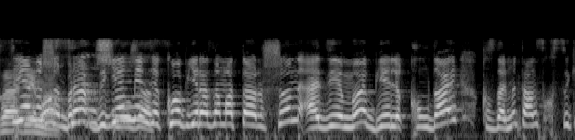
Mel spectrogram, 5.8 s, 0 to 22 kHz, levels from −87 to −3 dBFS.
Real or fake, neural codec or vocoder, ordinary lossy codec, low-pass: real; none; none; none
